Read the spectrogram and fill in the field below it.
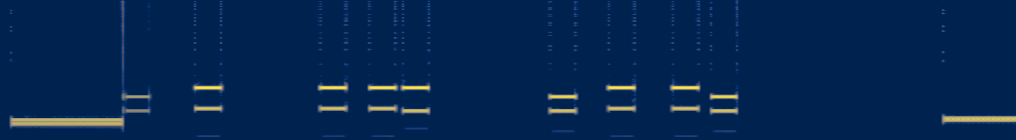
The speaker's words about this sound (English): I'm going to call her right now.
